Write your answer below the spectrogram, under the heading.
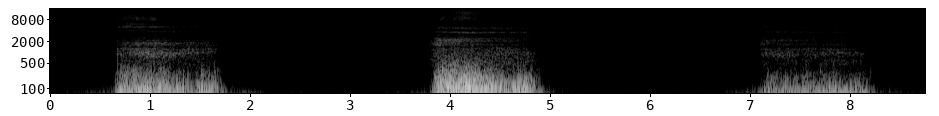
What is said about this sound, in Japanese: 仕上げはお耳にふうふうです。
